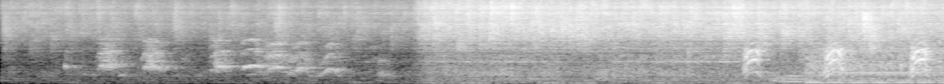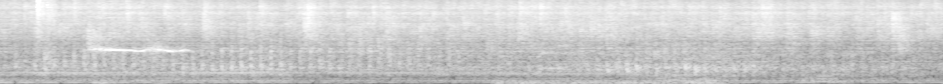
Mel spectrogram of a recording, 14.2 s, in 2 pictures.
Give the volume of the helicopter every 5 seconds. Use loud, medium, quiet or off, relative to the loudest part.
off, loud, loud.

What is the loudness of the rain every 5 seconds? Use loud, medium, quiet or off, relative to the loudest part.
medium, loud, loud.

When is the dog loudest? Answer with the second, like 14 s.
7 s.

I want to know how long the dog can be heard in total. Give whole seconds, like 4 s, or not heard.
7 s.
